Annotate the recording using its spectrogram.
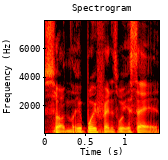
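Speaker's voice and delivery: ordinary talk, nothing marked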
